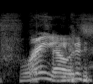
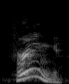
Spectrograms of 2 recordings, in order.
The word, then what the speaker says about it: Fring: Why is it's Fring, like sing.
